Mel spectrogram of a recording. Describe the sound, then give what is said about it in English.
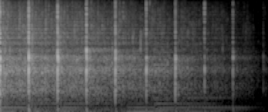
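Audience applause for the Lord in a steady, even rhythm, about nine sharp claps, heard over a soft sustained musical background. The claps gradually grow quieter and trail off into silence. “Can we give the Lord an applause?”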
